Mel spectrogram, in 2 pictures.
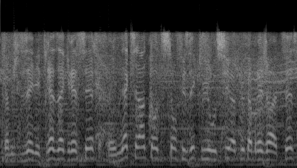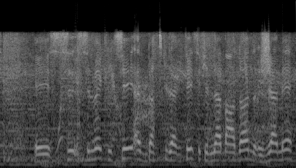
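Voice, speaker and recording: A man's voice: fairly high pitch, brisk. A man giving analytical live fight commentary, explaining with hesitant phrasing. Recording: dull broadcast sound, music behind.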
